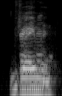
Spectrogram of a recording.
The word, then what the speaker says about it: Draymond: Organic says she pronounces it the way we say Raymond. Draymond.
